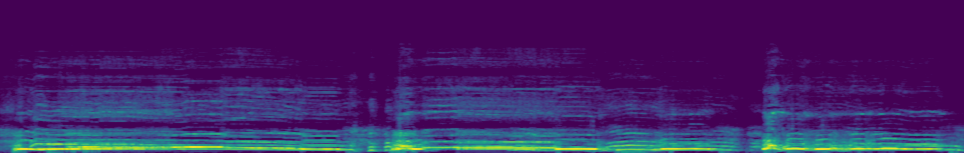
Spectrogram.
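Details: A Corgi named Chicken howls along as it sings with its owner: three long, drawn-out tonal howls, each held about three seconds, wavering slightly and dipping at the ends, separated by brief breaths.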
